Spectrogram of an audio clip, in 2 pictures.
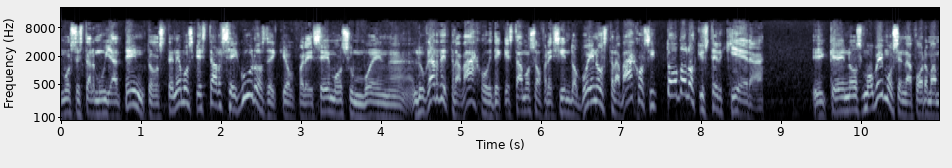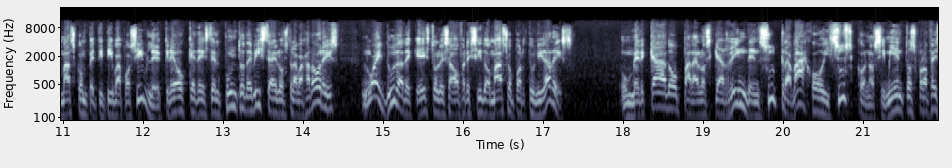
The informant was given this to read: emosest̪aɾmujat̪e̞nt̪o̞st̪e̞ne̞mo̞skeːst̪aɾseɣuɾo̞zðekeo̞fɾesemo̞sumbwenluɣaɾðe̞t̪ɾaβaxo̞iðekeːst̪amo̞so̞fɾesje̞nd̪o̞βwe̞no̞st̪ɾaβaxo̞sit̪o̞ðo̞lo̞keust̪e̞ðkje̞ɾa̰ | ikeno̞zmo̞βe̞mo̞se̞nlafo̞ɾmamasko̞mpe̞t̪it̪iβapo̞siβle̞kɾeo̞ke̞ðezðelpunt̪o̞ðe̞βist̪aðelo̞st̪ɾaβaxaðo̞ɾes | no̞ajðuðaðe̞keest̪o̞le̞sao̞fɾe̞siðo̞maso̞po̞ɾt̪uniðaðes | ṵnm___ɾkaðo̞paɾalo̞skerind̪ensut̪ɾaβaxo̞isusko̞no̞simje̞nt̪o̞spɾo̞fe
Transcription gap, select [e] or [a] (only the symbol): e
